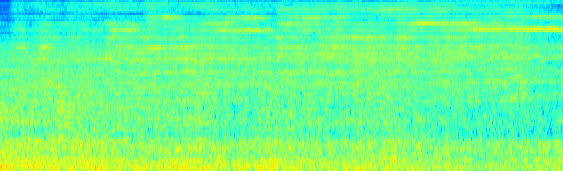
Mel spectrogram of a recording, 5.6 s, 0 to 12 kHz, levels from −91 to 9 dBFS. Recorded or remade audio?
remade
